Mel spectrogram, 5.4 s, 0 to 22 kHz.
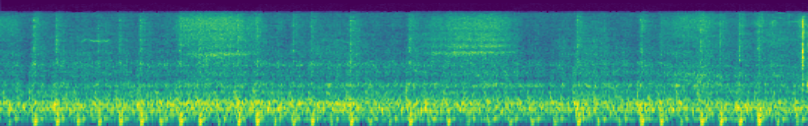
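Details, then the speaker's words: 1969 Gravely 430 single-cylinder, idle turned up and carb adjusted, throttle cable possibly not working: low, lumpy, irregular thump at about two and a half pulses per second; rough running, owner suspects it is flooding. "i swear it sounds like it's flooding doing it"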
